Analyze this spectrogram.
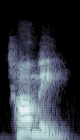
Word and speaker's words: Tomi: actually pronounce your name is it tomi or tommy tommy tommy that's so relieving it's pronounced the way americans spell t-o-n-y it's just spelled differently i'm sorry t o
